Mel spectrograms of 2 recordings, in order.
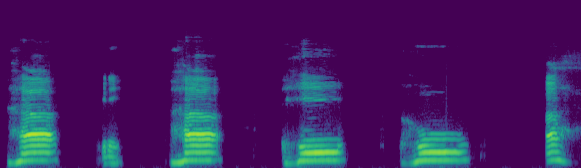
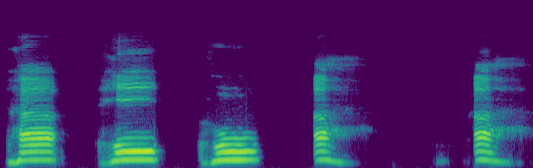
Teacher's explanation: suara ha dari tenggorokan bawah atau pangkal tenggorokan, lautar as-sautiyah, yaitu pita suara.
